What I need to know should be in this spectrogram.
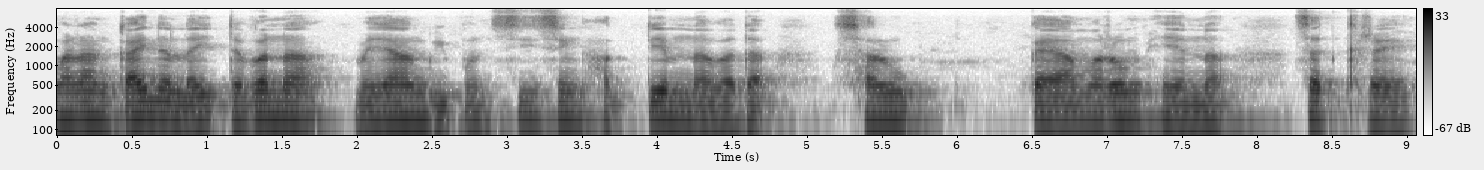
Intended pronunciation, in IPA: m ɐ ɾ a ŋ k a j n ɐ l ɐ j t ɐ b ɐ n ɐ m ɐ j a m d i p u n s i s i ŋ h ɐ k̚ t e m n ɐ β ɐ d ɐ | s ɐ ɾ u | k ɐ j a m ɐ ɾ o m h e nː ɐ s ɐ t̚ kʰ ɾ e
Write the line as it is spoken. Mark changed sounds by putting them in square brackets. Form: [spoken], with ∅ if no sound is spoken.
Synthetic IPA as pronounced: m ɐ ɾ a ŋ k a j n ɐ l ɐ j t ɐ b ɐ n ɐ m ɐ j a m [ɡ] i p u n s i s i ŋ h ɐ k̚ t e m n ɐ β ɐ d ɐ | s ɐ ɾ u | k ɐ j a m ɐ ɾ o m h e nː ɐ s ɐ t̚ kʰ ɾ e

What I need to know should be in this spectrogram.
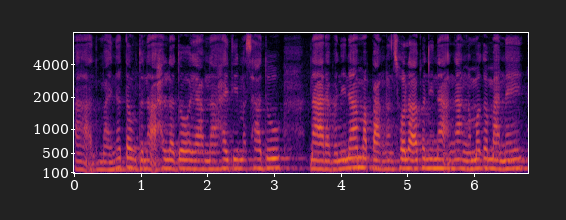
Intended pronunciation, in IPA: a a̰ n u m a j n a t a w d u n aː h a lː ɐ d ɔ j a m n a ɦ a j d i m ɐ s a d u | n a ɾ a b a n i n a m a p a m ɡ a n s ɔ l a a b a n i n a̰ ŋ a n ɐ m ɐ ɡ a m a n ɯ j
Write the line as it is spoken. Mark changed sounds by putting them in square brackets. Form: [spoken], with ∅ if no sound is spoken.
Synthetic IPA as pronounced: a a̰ [d] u m a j n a t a w d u n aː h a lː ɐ d ɔ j a m n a ɦ a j d i m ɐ s a d u | n a ɾ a b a n i n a m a p a [ŋ] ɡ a n s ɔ l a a b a n i n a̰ ŋ a [ŋ] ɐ m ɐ ɡ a m a n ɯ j

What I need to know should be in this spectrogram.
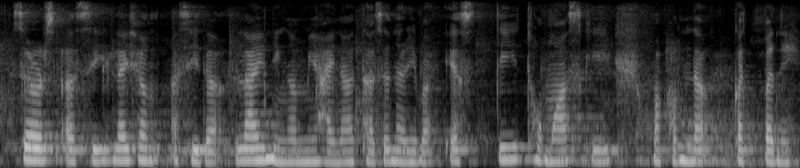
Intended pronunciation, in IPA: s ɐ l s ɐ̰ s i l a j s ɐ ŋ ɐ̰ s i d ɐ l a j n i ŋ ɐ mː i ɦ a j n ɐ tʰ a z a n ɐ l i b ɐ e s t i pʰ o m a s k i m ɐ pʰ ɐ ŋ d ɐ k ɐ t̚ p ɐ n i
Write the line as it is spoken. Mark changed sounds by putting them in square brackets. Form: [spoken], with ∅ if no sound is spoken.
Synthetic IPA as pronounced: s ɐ [ɾ] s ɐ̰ s i l a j s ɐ ŋ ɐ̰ s i d ɐ l a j n i ŋ ɐ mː i ɦ a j n ɐ tʰ a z [ɐ] n ɐ [ɾ] i b ɐ e s t i [tʰ] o m a s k i m ɐ pʰ ɐ [m] d ɐ k ɐ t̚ p ɐ n i

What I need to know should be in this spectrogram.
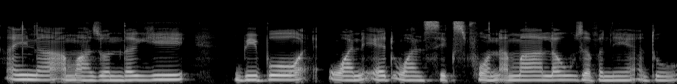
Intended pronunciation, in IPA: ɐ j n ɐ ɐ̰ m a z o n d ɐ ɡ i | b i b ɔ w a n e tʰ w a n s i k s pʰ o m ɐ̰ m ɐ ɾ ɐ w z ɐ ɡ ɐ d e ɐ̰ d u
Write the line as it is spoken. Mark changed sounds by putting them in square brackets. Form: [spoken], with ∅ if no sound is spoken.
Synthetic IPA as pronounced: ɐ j n ɐ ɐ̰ m a z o n d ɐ ɡ i | b i b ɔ w a n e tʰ w a n s i k s pʰ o [n] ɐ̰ m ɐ [l] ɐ w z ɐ [b] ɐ [n] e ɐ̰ d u

